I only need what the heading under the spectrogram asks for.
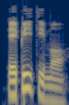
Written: Epitimo

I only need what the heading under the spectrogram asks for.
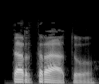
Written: tartrato

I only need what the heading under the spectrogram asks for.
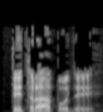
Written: tetrapode

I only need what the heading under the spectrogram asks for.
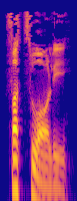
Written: Fazzuoli

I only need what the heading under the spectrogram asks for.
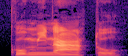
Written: Cominato

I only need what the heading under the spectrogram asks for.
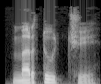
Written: Martucci

